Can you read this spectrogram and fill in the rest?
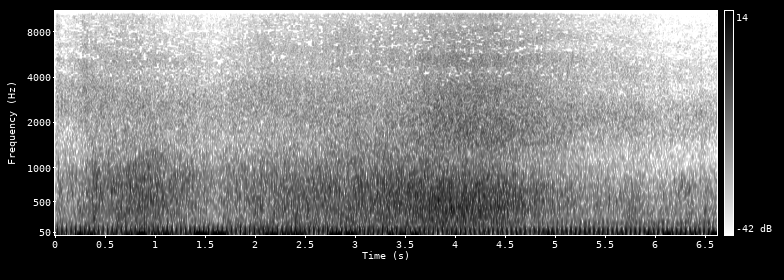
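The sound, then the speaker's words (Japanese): Steady ocean surf washing onto a beach at Hayama, Japan, at dusk, a continuous broad rushing wash with gentle swells, mixed with some low wind rumble against the microphone. No voices are heard. “夕暮れどきの一番キレイに海が輝く時間帯に、波音をお届け。”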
